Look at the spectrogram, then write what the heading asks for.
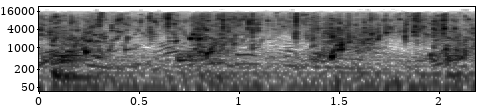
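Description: Flowing river water, a radio play effect for the Orinoco River: a steady, moderately quiet trickling and burbling wash with no voices.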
